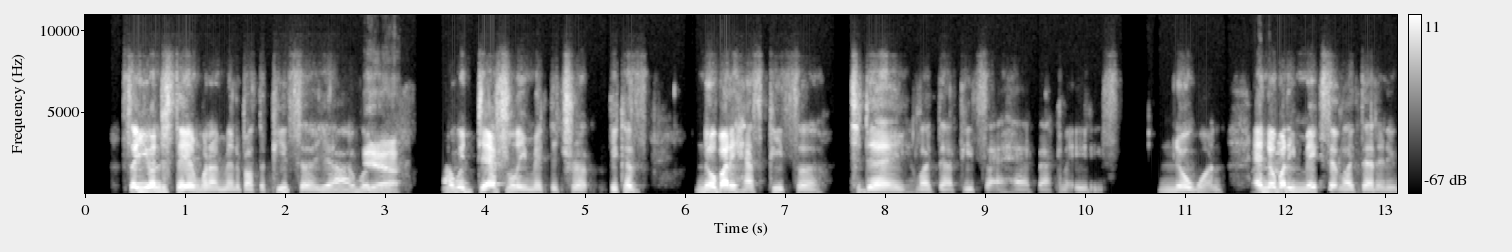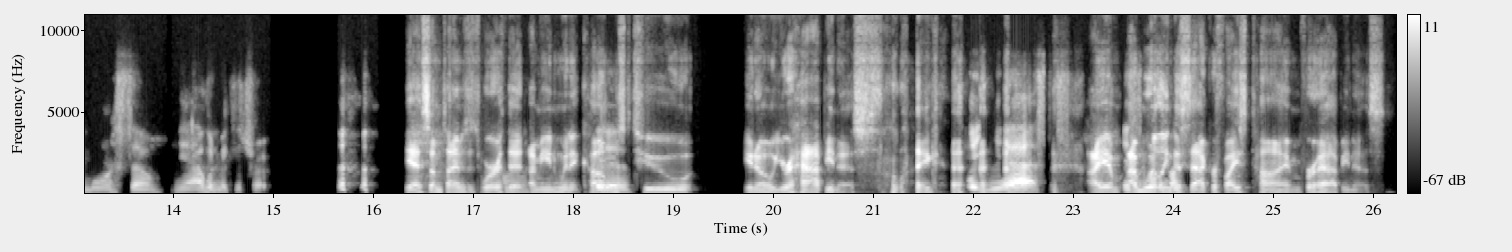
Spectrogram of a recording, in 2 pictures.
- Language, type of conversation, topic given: English, unstructured, How can I choose meals that make me feel happiest?
- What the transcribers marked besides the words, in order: other background noise; tapping; chuckle; laughing while speaking: "like"; laugh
